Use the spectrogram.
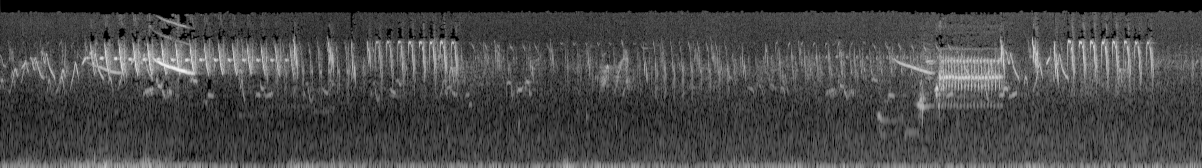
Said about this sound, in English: I've actually moved to a position where I'm a little closer to one of those sedge wrens and to the red-winged blackbirds.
